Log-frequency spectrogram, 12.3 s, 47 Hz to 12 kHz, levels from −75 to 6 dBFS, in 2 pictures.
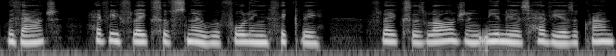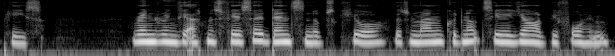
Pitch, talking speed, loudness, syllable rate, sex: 190 Hz, 175 wpm, -17 LUFS, 5.4 syllables/s, female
